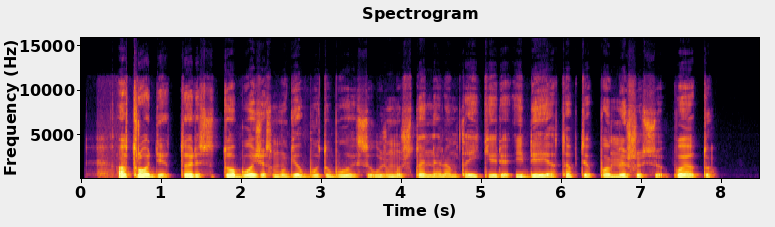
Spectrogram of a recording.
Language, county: Lithuanian, Kaunas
